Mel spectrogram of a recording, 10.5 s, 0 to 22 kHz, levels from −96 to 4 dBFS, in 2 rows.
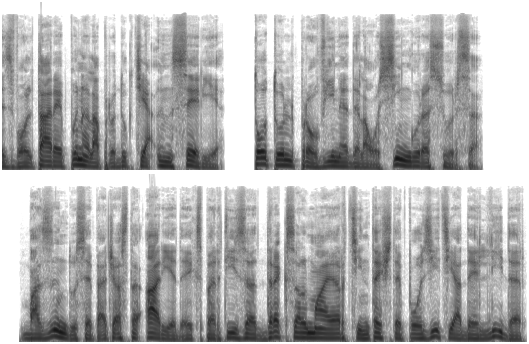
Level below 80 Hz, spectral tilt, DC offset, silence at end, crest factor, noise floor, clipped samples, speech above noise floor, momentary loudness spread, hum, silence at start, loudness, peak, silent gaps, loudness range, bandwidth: -32 dBFS; -6 dB/octave; 0.2%; 0 s; 16 dB; under -90 dBFS; under 0.1%; over 75 dB; 8 LU; none; 0 s; -16 LUFS; 0 dBFS; 2.23-2.52 s, 4.82-5.43 s; 2 LU; 16 kHz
